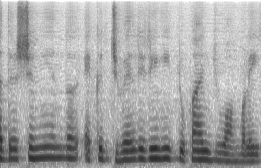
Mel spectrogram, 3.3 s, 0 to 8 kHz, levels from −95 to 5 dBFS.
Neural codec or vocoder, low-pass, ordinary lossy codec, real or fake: codec, 16 kHz, 0.3 kbps, FocalCodec; none; none; fake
